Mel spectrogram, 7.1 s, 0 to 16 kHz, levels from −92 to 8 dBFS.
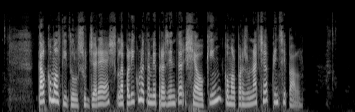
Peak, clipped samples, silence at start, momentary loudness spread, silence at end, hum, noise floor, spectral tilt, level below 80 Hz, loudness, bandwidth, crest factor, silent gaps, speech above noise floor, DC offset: -2 dBFS; under 0.1%; 0.45 s; 10 LU; 1.1 s; none; -66 dBFS; -4 dB/octave; -62 dBFS; -24 LUFS; 11.5 kHz; 24 dB; none; 41 dB; under 0.1%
